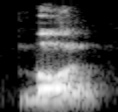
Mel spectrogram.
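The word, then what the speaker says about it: ball: सहारे बताता हूं जैसे बी ए डबल एल बल सिंपल है ए के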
